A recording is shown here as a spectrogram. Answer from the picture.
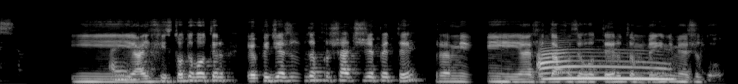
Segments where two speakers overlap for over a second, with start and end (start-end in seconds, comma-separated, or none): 5.3-6.8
